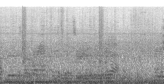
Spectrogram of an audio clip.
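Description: A wavering, voice-like melody over a steady low rumble, with a few sharp clicks.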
